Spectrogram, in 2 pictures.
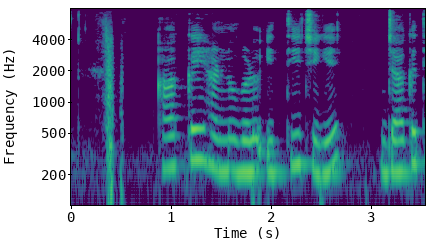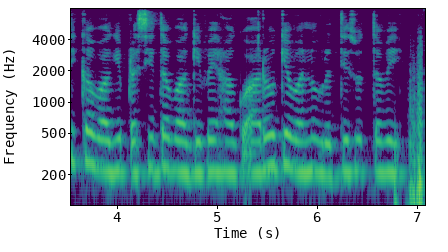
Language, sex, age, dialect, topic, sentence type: Kannada, female, 18-24, Coastal/Dakshin, agriculture, statement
